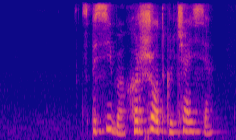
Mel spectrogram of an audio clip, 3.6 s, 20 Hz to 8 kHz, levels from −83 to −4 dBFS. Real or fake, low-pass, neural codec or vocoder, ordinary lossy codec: real; 7.2 kHz; none; AAC, 32 kbps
